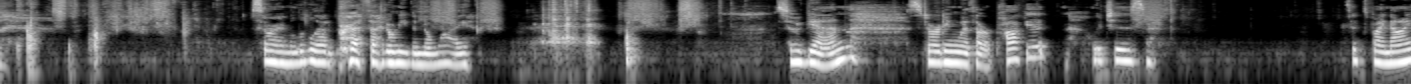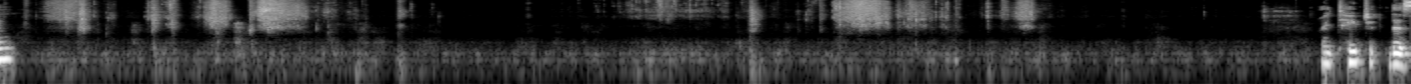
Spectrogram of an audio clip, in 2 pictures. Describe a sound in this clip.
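Sheets of paper slide and rustle on a table.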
